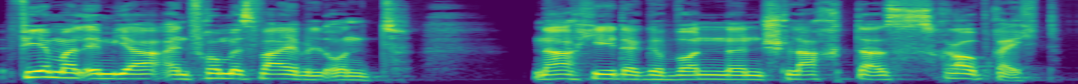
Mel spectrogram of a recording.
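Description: In a natural, medium-pitched voice and a slightly slow tempo, a man performs a jovial, roguish mercenary with a dialect. He teases, boasts cheerfully, and bursts out laughing.

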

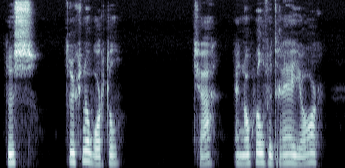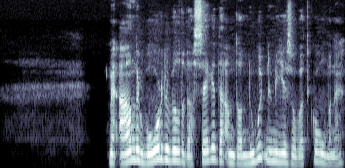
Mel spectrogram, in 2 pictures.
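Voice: mid-range voice, a little slow, long pauses, dark tone. A storyteller with a Flemish accent, telling a local tale in a chatty, folksy way, often adding a tag at the end of sentences.

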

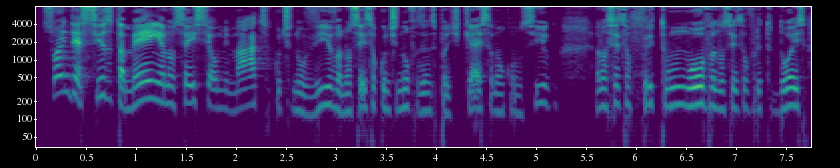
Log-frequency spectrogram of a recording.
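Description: A young man hosting a comedic solo podcast, rambling and mocking himself in a deadpan way. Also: high voice. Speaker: podcast host.

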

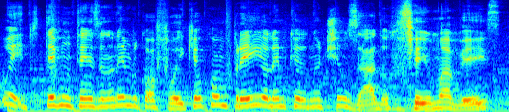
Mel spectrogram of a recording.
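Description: Um homem com sotaque brasileiro, apresentador de podcast, brincando e conduzindo a conversa de forma descontraída. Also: male voice, high voice, fast talker, soft background music. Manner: lively, joking banter. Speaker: podcast host. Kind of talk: casual chat.

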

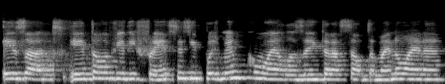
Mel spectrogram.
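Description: This is a young woman with a northern Portuguese accent, her voice on the high side. As a guest in a casual interview she sounds lively, peppering her talk with fillers and quick checks with the listener, and the recording has a roomy echo.

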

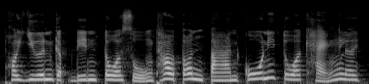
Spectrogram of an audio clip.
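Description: A woman's voice: on the high side, fairly quick, a little mellow, pitched above the performer's own voice, lightly acted. A woman telling it as a coarse swaggering country man. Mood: rough, boastful. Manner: blunt swaggering coarse speech. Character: coarse rough-talking rural man telling a ghost tale. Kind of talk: storytelling narration.

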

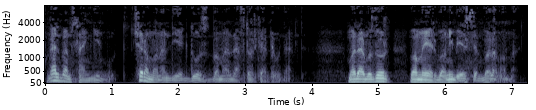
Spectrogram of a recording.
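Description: A man's voice: a bass voice, very animated, darkish tone, slight background noise. A man narrating a story in the first person, reading it with expression. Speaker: audiobook narrator.

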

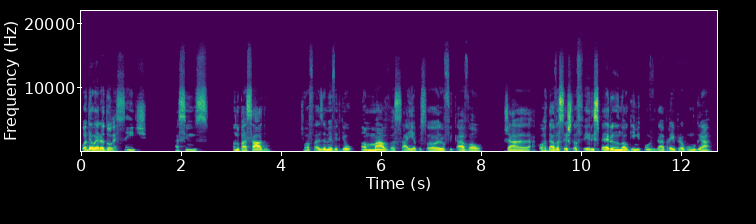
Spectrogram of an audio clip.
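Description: A man's voice: mid-range voice, moderate pace, creaky. A Brazilian man in his twenties chatting casually as a podcast host, with a campy, self-mocking, slangy manner. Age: 20s. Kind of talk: casual confessional chat.

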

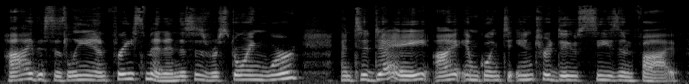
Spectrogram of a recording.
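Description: A woman hosting a prayer series, speaking in an earnest, unhurried way with soft pauses and small restarts. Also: mid-range voice. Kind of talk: slow, gentle spoken introduction.

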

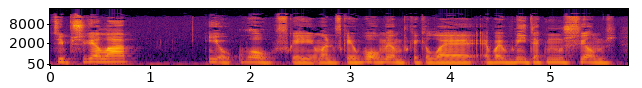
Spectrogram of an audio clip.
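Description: A man's voice: mid-range voice, brisk. A man with a European Portuguese accent, chatting casually in a vlog and reading out viewer requests in a rambling, slangy way with frequent swearing. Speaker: vlogger.

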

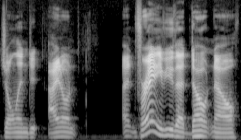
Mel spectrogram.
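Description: Bright-voiced man podcast co-host. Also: mid-range voice, moderate pace. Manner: easygoing, laughs, stumbles over names. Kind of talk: casual chat, reading news.

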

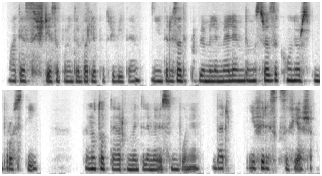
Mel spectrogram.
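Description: A young woman from Romania reads her own story aloud in a calm, measured way. Her voice is mellow and a little husky, and it stays level with little rise and fall. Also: mid-range voice. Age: 20s. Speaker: narrator. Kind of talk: scripted personal narration.

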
